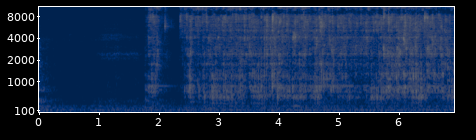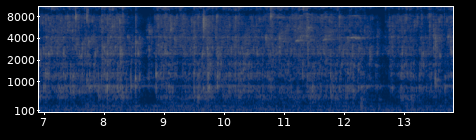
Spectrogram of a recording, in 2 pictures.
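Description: Warm tap water runs steadily into a bowl, a continuous splashing hiss that holds at an even level for the whole stretch after a brief quieter start.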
